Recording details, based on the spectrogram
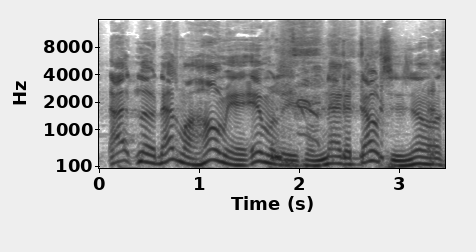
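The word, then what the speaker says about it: Nacogdoches: I can't pronounce it. Please welcome downtown Emily Brown. Hey y'all. Nagadocious.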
